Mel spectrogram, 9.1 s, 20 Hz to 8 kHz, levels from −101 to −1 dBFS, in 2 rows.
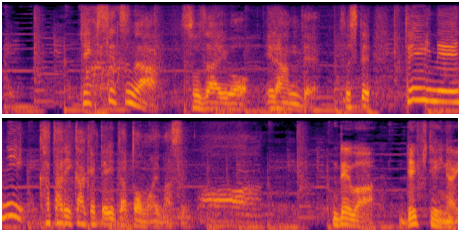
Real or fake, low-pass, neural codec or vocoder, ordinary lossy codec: fake; 7.2 kHz; vocoder, 44.1 kHz, 128 mel bands, Pupu-Vocoder; none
